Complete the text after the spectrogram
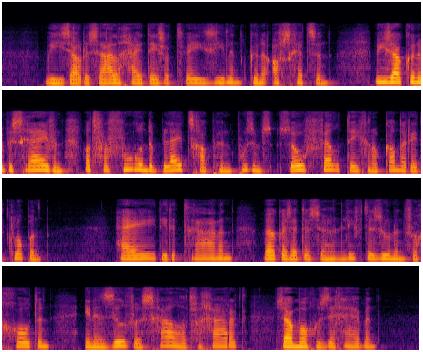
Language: Dutch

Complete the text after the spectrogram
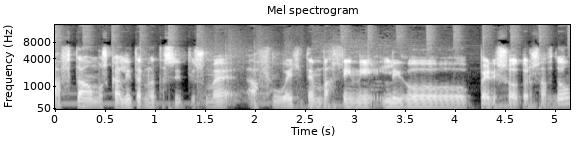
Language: Greek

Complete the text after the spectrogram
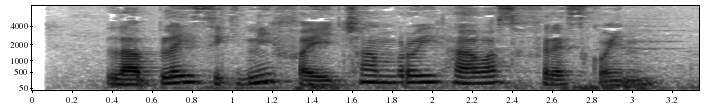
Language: Esperanto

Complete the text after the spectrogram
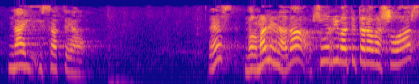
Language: Basque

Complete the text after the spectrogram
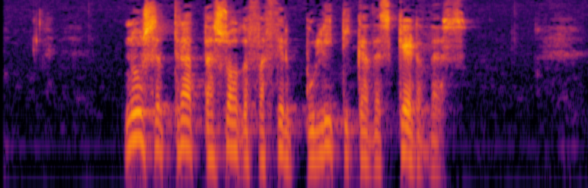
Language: Galician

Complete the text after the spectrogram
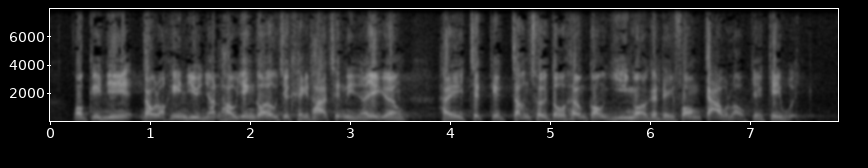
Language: Cantonese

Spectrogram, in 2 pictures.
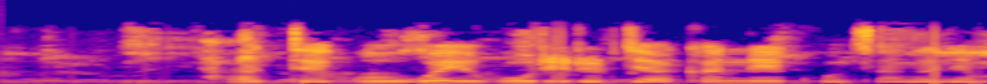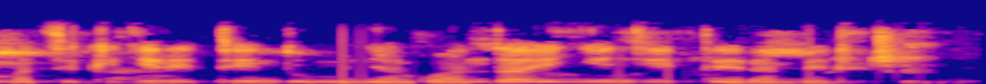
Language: Kinyarwanda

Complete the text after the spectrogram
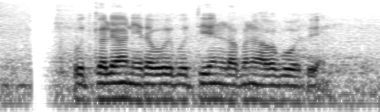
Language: Sinhala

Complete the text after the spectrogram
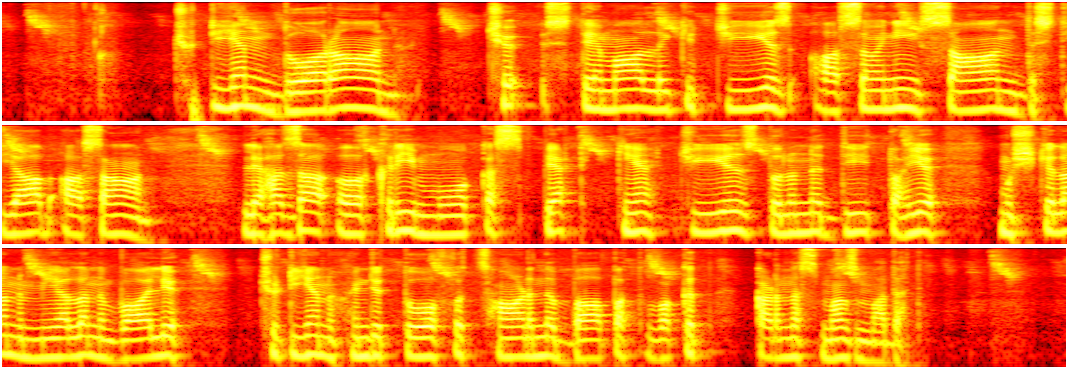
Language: Kashmiri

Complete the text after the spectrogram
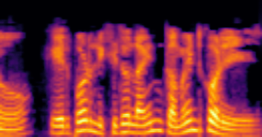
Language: Bangla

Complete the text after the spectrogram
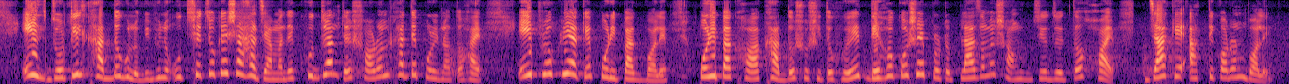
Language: Bangla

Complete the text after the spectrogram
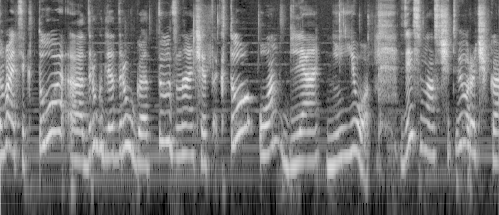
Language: Russian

